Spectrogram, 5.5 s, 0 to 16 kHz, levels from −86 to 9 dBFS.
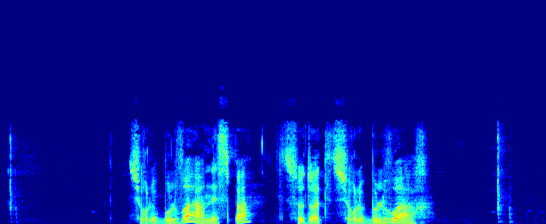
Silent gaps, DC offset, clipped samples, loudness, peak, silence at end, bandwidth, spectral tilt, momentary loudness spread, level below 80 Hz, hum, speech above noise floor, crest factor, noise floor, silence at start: none; under 0.1%; under 0.1%; -27 LUFS; -8 dBFS; 1.2 s; 9 kHz; -4.5 dB/octave; 23 LU; -62 dBFS; none; 51 dB; 22 dB; -78 dBFS; 1.3 s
